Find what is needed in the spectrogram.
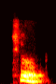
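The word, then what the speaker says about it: ثوب: So if there's, let's say, the word thawb, which means cloth, you can pronounce it like just simply like tube.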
